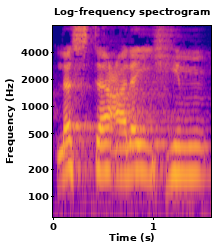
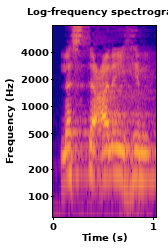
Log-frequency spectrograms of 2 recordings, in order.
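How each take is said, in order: First: A small extra vowel follows the h sound. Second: The h sound is pronounced clearly. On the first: The speaker calls it wrong. "والبعض يأتي في صويت معها" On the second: The speaker calls it right. "لابد من توضيح الهاء"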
